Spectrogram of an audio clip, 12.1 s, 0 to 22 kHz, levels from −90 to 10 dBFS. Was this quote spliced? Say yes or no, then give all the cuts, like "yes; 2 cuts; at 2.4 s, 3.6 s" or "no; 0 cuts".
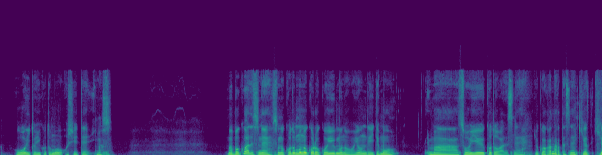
yes; 1 cut; at 10.6 s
